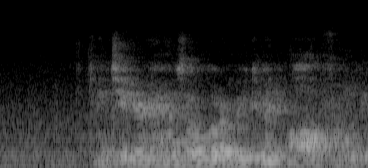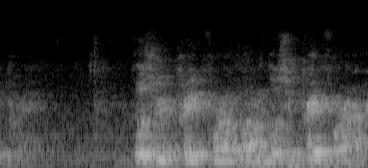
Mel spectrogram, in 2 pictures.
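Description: A man speaks through a microphone in an echoing hall.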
